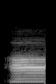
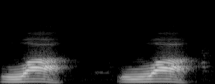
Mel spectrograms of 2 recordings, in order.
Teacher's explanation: ఇవి కాన్సనెంట్స్ ఎందుకంటే ఓవల్స్ లో ఏమో ఎక్కడ ఏది కదలదు అసలు. చూడండి, ఆ అన్నప్పుడు ఎక్కడ ఏది కదలదు, కానీ వా అన్నప్పుడు పెదాలు మొత్తం కూడా రౌండ్ షేప్ లేక రావాలి, అప్పుడే ఆ సౌండ్ వస్తుంది.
